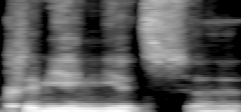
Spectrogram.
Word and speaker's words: Krzemieniec: is today Western Ukraine, a place called Krzemieniec, or Kremieniec, if we're thinking about the Russian or Ukrainian pronunciation.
